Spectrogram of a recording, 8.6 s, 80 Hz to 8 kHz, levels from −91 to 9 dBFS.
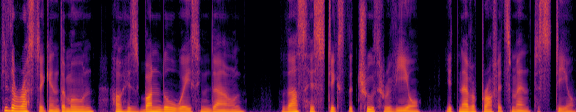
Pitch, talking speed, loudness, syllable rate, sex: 120 Hz, 165 wpm, -20 LUFS, 4.0 syllables/s, male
